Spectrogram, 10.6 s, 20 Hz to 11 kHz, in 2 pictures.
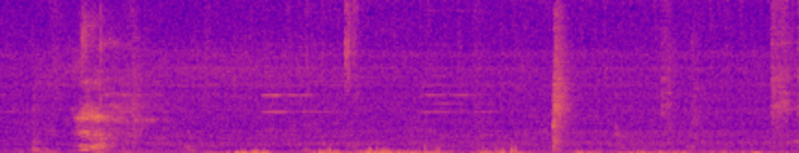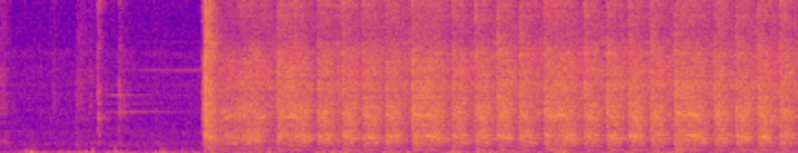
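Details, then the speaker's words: Audi with a backup engine just reinstalled, battery at 12.4 V, clutch pushed in; starter cranks in uneven bursts without catching, then briefly fires and roars; starting fault, owner suspects low voltage, and a vacuum line was left disconnected. "so now what's wrong not enough voltage maybe that I forgot something"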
